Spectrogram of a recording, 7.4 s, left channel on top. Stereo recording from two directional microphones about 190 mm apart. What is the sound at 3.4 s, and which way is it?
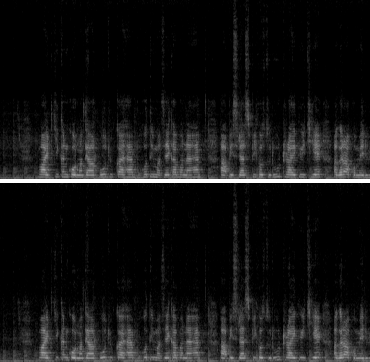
A woman's voice, 20° left (ahead or behind).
